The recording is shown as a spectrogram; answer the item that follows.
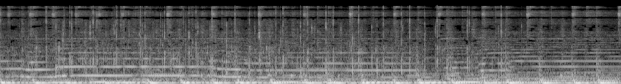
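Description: Jazz big band playing live: long held chords that shift every second or two, over double bass and drum kit with steady cymbal and drum strokes.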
